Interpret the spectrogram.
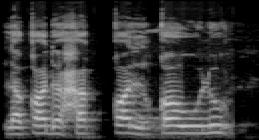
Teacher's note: لقد حق القول، لقد حق القول، لقد قاف کو موٹا اور قاف یہ دوسرا قاف بھی موٹا ہے اور قول کا قاف بھی موٹا ہے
